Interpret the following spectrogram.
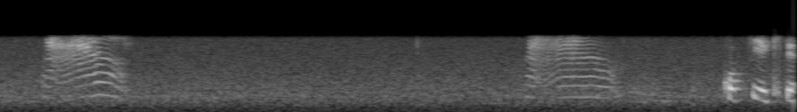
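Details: House cat greeting a welcome visitor indoors, tail moving happily: two long wavering meows about five seconds apart, then short clipped sounds at the end, over quiet room noise.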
